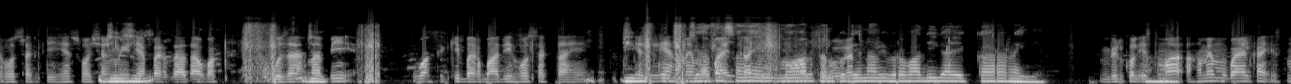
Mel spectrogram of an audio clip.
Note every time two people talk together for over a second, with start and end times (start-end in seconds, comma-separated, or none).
none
